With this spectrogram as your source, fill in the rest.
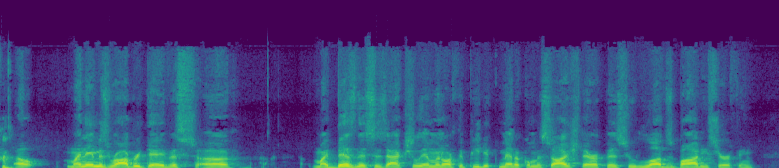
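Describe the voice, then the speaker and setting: A man talks at a fairly quick pace with a New York accent. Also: medium pitch for a man, ordinary pitch variation. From New York, Long Beach. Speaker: massage therapist and bodysurfing product maker. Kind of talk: interview.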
